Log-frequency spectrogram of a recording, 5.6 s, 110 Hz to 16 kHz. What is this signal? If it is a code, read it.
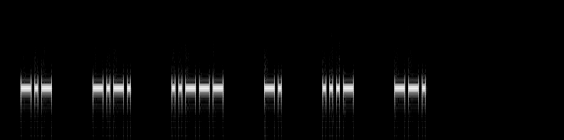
Morse code, heard as a keyed tone, about 36 wpm, spaced as for 16 wpm, 700 Hz. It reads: KC2NVG
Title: USA Call Signs - 4x Character Spacing - 35wpm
